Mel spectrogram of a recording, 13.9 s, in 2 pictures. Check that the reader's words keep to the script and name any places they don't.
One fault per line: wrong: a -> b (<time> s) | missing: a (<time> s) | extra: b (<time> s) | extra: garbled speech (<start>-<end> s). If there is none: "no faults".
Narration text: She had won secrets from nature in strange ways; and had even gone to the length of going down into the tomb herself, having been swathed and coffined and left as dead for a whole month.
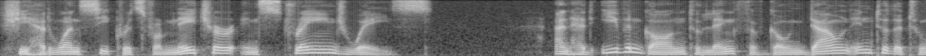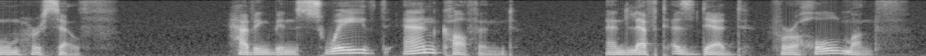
missing: the (5.3 s)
